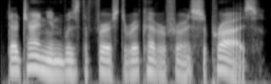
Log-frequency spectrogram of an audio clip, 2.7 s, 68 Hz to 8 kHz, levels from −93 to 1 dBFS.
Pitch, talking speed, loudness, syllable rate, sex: 135 Hz, 200 wpm, -21 LUFS, 6.0 syllables/s, male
